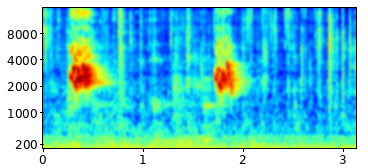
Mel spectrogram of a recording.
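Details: Budgerigars, described as happy, giving two loud raspy squawks about a second and a half apart, each short and buzzy, over a low background hum.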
